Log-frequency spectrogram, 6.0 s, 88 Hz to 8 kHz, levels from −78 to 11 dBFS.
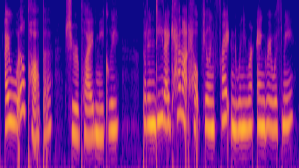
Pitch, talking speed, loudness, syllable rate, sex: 275 Hz, 190 wpm, -15 LUFS, 5.9 syllables/s, female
